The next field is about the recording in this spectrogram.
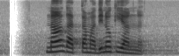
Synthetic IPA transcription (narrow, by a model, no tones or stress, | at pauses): nãːɡɐt̪ːɐmɐd̪inokːijɐnːɐ̰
